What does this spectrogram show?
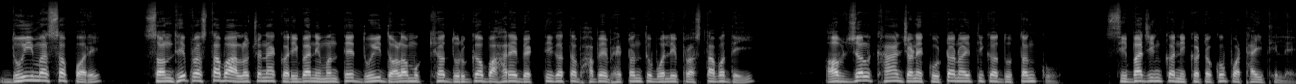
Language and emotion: Odia, neutral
